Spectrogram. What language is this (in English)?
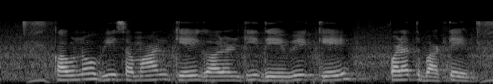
Bhojpuri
